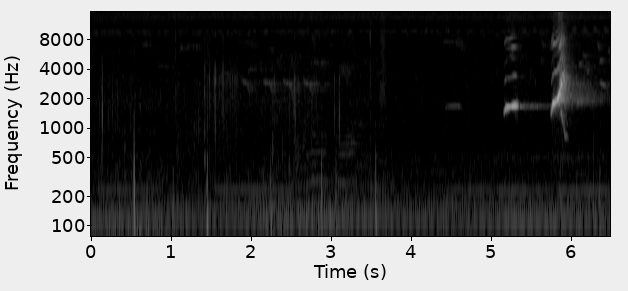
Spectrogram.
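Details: A male Northern bobwhite sings from a slash pile of dead trees: one two-part whistle, a short level note then a loud, sharply rising whistle, over a low steady hum.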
